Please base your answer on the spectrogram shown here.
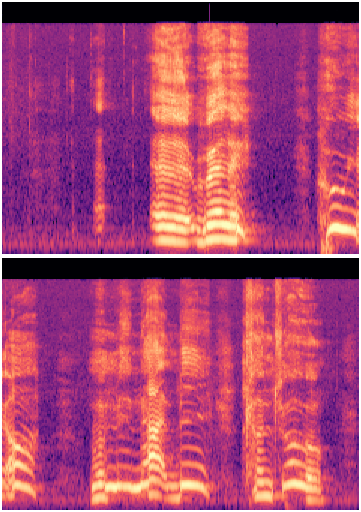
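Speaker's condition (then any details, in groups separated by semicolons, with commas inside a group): Cerebral palsy; a little difficult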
